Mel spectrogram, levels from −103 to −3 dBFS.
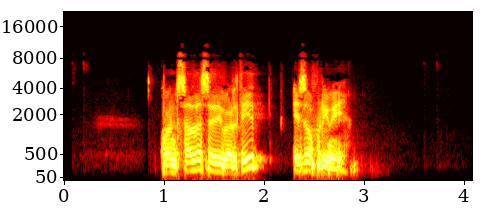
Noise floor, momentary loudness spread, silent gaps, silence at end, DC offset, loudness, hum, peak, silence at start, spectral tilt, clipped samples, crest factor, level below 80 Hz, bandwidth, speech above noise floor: -84 dBFS; 9 LU; none; 1.15 s; under 0.1%; -15 LUFS; none; -2 dBFS; 0.95 s; -4.5 dB/octave; under 0.1%; 16 dB; -64 dBFS; 9.4 kHz; 70 dB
